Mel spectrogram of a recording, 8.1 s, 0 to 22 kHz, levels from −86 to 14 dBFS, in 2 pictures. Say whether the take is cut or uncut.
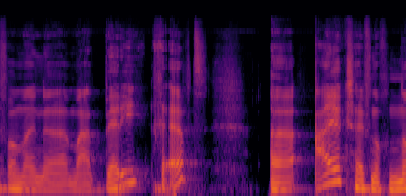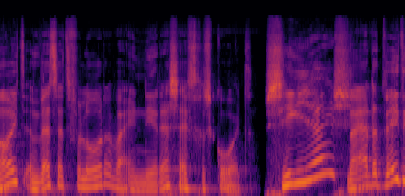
cut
